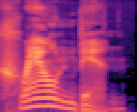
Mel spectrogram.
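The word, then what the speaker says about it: Khruangbin: I said, well, first of all, how do you pronounce that name? Krugbin? Apparently it's something like Crown Bin. – Oh, okay. So the woman introducing got it wrong too. – Yeah, without pronouncing the G.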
